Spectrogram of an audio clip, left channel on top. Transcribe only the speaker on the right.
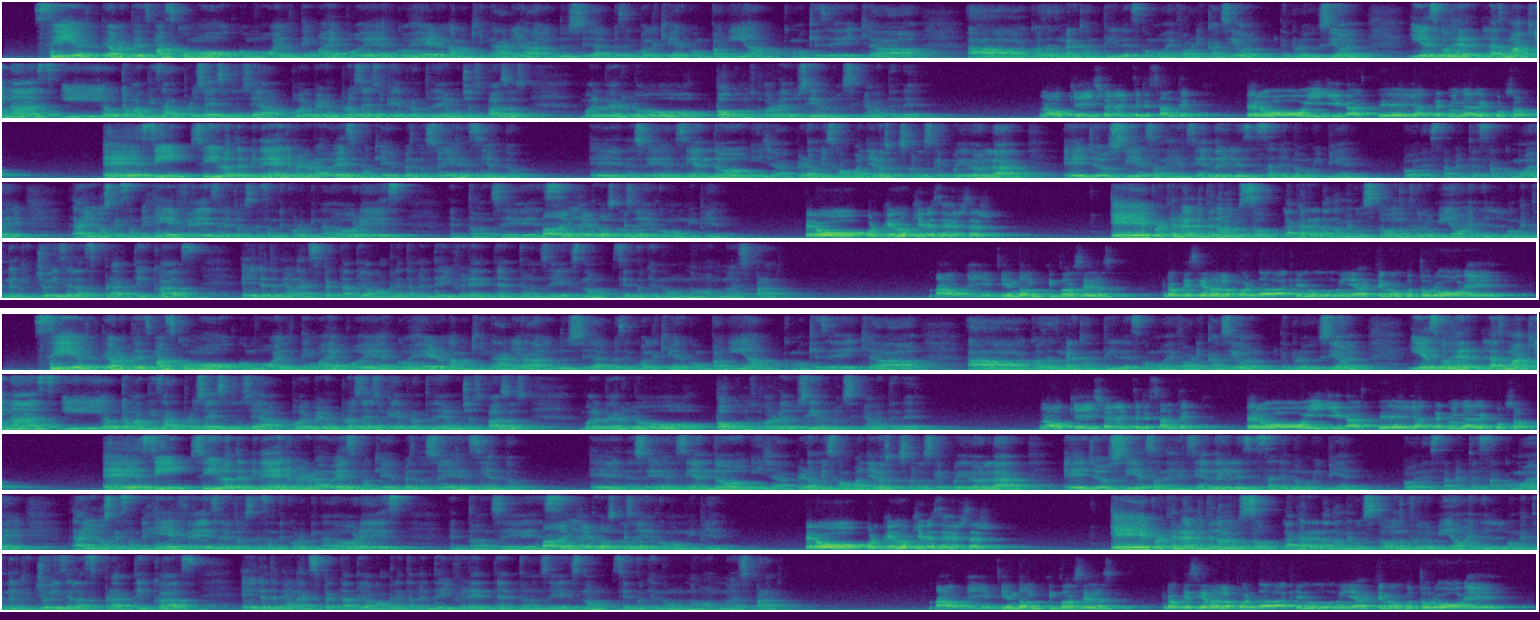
No, ok, suena interesante. Pero, ¿y llegaste a terminar el curso?
Ah,
entiendo,
entiendo.
Pero, ¿por qué no quieres ejercer?
Ah, ok, entiendo. Entonces, creo que cierra la puerta a que en un, eh, a que en un futuro, eh,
